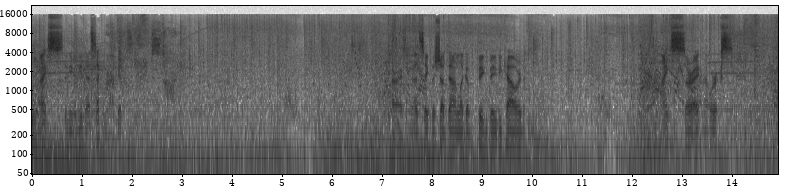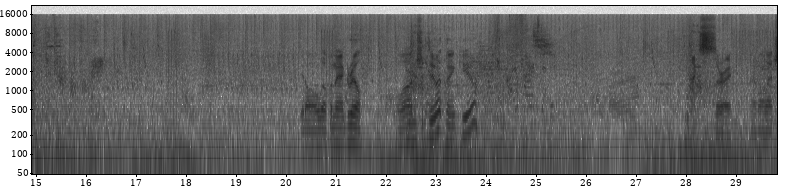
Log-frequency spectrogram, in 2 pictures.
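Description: Video game sound effects burst and zap.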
